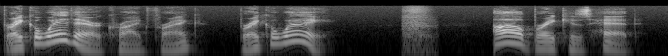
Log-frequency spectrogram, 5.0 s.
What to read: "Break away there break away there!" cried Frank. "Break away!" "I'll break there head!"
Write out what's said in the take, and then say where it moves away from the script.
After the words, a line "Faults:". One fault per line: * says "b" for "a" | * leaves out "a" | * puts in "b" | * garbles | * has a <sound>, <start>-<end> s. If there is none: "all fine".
"Break away there!" cried Frank. "Break away!" "I'll break his head!"
Faults:
* leaves out "break away there"
* has a breath, 3.0-3.3 s
* says "his" for "there"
